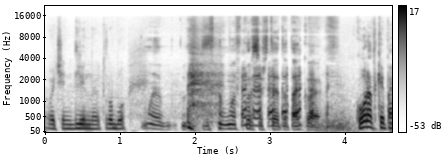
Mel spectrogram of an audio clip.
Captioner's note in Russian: смеётся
